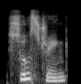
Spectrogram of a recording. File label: "Shoestring", Indian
